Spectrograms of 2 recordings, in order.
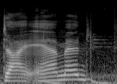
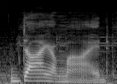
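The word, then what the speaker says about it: diamide: Greek element Diane might are there any alternate pronunciations there are die a MIDI diam I'd die amide di am IDE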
